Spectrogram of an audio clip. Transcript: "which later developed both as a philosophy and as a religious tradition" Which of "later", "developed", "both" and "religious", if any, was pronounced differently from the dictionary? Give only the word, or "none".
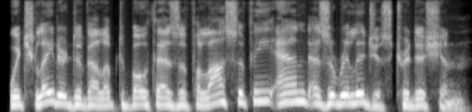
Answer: none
